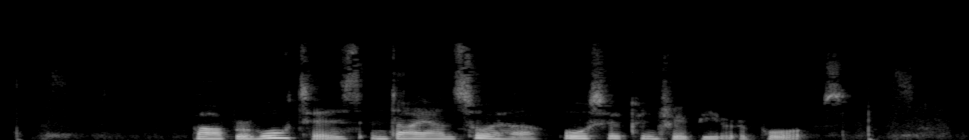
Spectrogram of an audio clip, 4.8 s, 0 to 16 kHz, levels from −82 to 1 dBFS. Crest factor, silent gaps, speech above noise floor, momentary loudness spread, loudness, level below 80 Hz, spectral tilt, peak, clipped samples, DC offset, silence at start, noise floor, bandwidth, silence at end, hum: 20 dB; none; 43 dB; 9 LU; -29 LUFS; -72 dBFS; -6 dB/octave; -10 dBFS; under 0.1%; under 0.1%; 1 s; -72 dBFS; 11 kHz; 0.65 s; none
